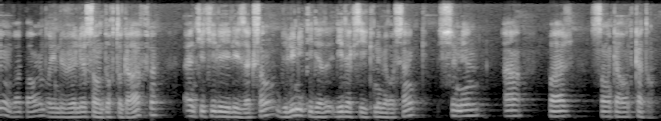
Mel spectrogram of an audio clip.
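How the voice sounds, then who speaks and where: A man teaching a remote spelling lesson to pupils, speaking deliberately and repeating words for dictation. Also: medium pitch, fairly bright tone, dull audio.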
